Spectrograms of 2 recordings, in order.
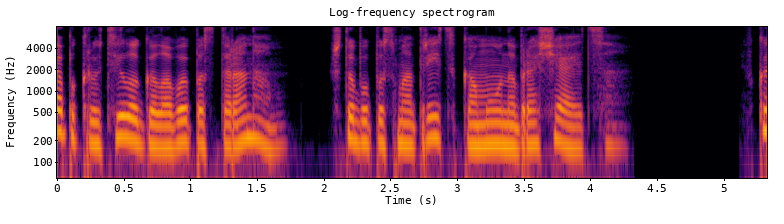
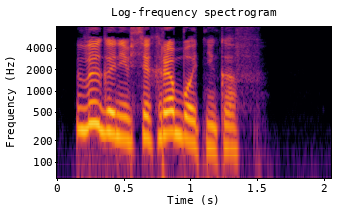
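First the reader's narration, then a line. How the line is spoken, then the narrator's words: Bark. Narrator (Russian): рявкнул кому-то Коул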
